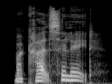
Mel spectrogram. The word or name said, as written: makrelsalat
